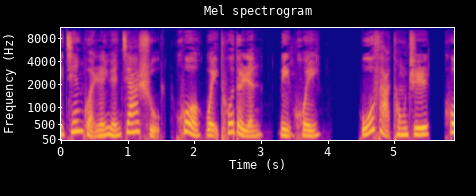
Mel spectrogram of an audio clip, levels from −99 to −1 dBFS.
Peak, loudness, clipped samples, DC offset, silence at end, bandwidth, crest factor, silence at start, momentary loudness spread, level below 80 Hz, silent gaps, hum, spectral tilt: -4 dBFS; -20 LUFS; under 0.1%; under 0.1%; 0 s; 10.5 kHz; 16 dB; 0 s; 7 LU; -46 dBFS; 1.58-1.63 s, 3.18-3.24 s, 4.07-4.45 s, 5.55-5.74 s; none; -5.5 dB/octave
